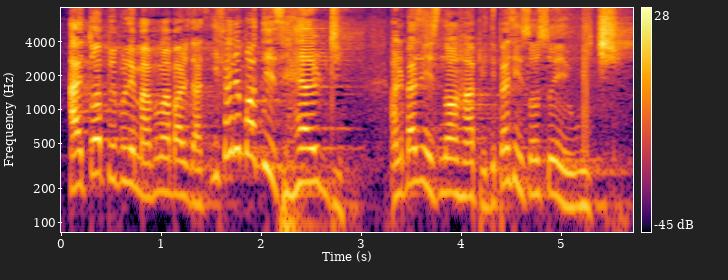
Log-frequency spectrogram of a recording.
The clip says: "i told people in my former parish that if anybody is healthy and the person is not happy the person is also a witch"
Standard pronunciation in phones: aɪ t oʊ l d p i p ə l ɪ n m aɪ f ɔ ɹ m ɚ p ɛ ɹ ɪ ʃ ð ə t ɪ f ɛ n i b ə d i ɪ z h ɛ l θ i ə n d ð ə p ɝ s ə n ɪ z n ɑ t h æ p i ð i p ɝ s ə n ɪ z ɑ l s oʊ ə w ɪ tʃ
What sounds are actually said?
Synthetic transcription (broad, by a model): aɪ t oʊ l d p i p ə l ɪ n m aɪ f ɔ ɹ m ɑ b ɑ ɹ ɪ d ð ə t ɪ f ɛ n i b ə d i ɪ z h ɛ l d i ə n d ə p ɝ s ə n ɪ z n ɑ t h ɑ p i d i p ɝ s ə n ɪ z ɑ l s oʊ ə w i tʃ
